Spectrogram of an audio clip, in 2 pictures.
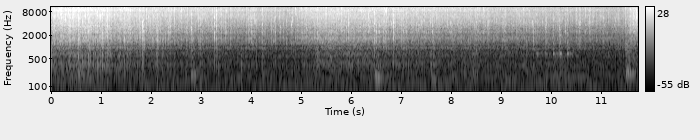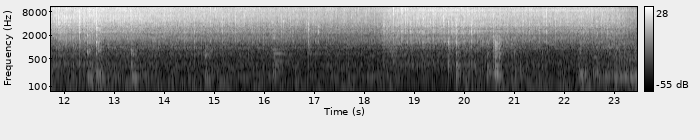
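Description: Freshly boiled, drained potato gnocchi sizzling in hot vegetable oil in a frying pan. The sizzle swells sharply four times as more gnocchi are dropped in and eases off between batches, with a few light knocks from the slotted skimmer.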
